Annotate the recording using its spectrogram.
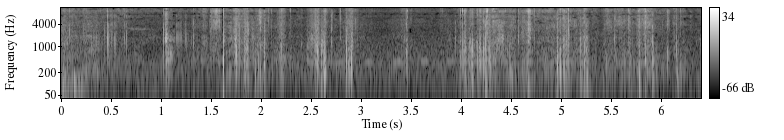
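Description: Irregular crunches and knocks of a phone being handled and set down among dry, crumbly dirt clods.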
